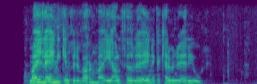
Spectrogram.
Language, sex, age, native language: Icelandic, female, 18-19, Icelandic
